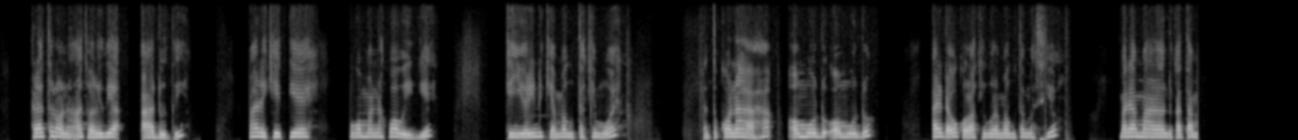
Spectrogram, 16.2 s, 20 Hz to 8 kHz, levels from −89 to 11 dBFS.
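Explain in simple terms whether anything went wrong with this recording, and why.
Several things went wrong, in four separate faults.

From the start to 11.66 s, just before "arenda gũkorwo", the speech is chopped by the voice detector. Quiet syllables and word edges keep vanishing and are replaced by a flat hiss, about 4.4 seconds of it in total across this stretch. The speech sounds choppy. The likely cause is the sender's speech detector repeatedly deciding the talker had stopped and halting transmission.

At 13.06 s a short piece of sound is dropped by the voice detector. About 20 ms of speech disappears and is filled with steady noise instead. It is a brief gap, but the speech is clipped at that point. This is likely the detector mistaking a soft part of the speech for background and switching off just long enough to lose it.

From 13.06 s to 14.0 s the real background is replaced by comfort noise, about 0.7 seconds of it. 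The natural room sound gives way to a smooth, featureless hiss. This is likely the call system sending nothing during the pause and the receiving end generating artificial noise to avoid dead silence.

At 14.97 s the recording has a cut-off end. The sound stops abruptly mid-sound and falls straight to digital silence for the remaining time, with no natural fade. The final chunks of audio were never written out, so the clip simply ends early. Throughout, the sound also has no content above 8 kHz, which is what the G.722 call codec carrying it allows.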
